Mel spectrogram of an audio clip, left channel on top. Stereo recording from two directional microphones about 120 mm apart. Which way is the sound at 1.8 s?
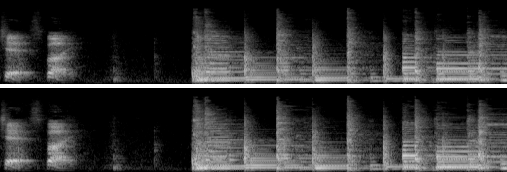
15° left (ahead or behind).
